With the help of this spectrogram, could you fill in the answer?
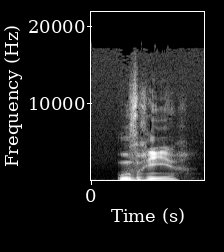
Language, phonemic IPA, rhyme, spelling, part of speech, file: French, /u.vʁiʁ/, -iʁ, ouvrir, verb, Fr-ouvrir.ogg
- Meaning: 1. to open 2. to begin, to initiate 3. to open (of a door or a flower) 4. to open, to begin 5. to turn on, to switch on, to put on (of a device or an appliance)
